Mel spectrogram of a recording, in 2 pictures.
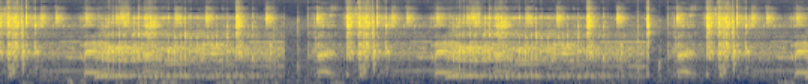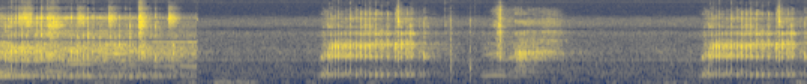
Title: Burping burps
